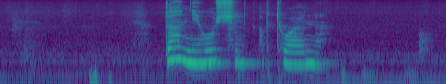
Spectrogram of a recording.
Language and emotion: Russian, sad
